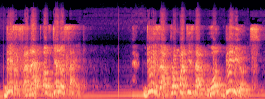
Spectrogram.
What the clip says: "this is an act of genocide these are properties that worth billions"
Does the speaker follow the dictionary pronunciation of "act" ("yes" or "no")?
no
